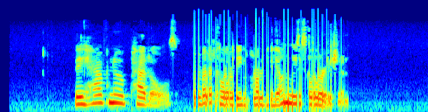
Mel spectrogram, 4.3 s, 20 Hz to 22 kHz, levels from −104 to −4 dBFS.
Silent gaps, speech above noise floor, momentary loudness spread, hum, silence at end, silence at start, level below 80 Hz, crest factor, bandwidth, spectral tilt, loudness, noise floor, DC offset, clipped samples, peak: none; 41 dB; 10 LU; none; 0.8 s; 0.75 s; -54 dBFS; 18 dB; 13 kHz; -5 dB/octave; -25 LUFS; -65 dBFS; under 0.1%; under 0.1%; -10 dBFS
